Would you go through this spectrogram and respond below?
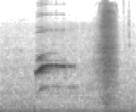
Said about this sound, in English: Cameo appearance by Brittany's cat. Nala, who's Beyonce, or might be Beyonce. Oh, your cat is named Nala? That's awesome.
